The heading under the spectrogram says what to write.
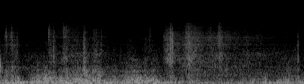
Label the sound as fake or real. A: fake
